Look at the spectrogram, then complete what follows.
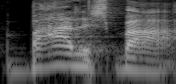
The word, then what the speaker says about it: Bodishbaugh: mean all episodes are special I got Alex bodishba I never know if I say your name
